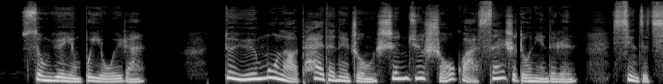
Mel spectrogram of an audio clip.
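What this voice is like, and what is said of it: Usual voice. Nothing is said of it.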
